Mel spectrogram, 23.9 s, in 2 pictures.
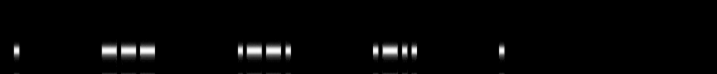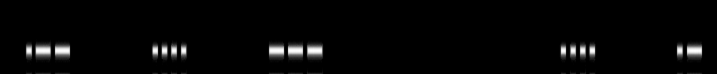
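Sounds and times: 
morse code at 5 wpm: 0:01.7 - 0:02.6, 0:04.0 - 0:04.9, 0:06.2 - 0:07.0, 0:12.4 - 0:13.2, 0:14.5 - 0:15.1, 0:16.4 - 0:17.4, 0:21.3 - 0:21.9, 0:23.2 - 0:23.7.

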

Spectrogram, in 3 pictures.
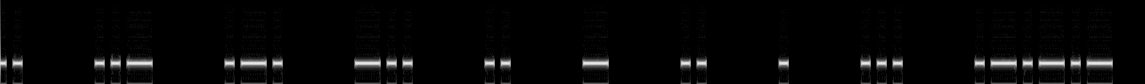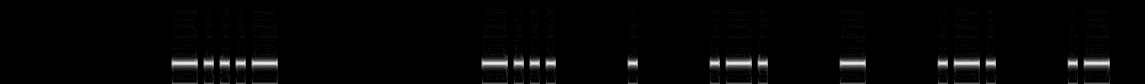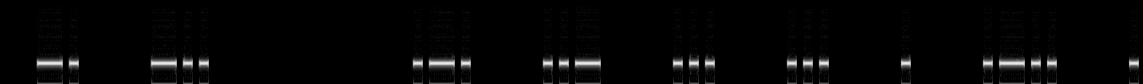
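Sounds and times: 
morse code at 5 wpm: 0:00.0 - 0:00.3, 0:01.0 - 0:01.6, 0:02.2 - 0:02.8, 0:03.6 - 0:04.2, 0:04.8 - 0:05.1, 0:05.8 - 0:06.1, 0:06.8 - 0:07.1, 0:08.6 - 0:09.1, 0:09.8 - 0:11.2, 0:13.2 - 0:14.2, 0:16.3 - 0:17.0, 0:18.6 - 0:19.2, 0:19.8 - 0:20.2, 0:20.8 - 0:21.4, 0:22.1 - 0:22.6, 0:23.3 - 0:23.7, 0:24.4 - 0:25.0, 0:27.0 - 0:27.6, 0:28.3 - 0:28.9, 0:29.6 - 0:30.1, 0:30.8 - 0:31.2, 0:32.7 - 0:33.5.

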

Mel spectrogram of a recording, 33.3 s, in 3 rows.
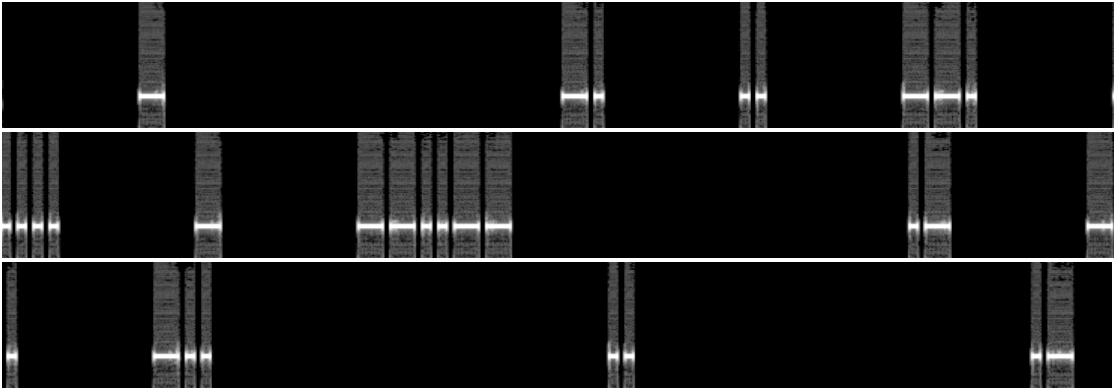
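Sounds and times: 
morse code at 5 wpm: 0:01.4 - 0:01.6, 0:05.6 - 0:06.0, 0:07.4 - 0:07.7, 0:09.0 - 0:09.8, 0:11.1 - 0:11.7, 0:13.1 - 0:13.4, 0:14.7 - 0:16.2, 0:20.2 - 0:20.6, 0:22.0 - 0:22.4, 0:23.8 - 0:24.4, 0:28.3 - 0:28.6, 0:32.5 - 0:33.0.

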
